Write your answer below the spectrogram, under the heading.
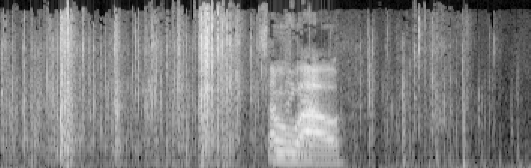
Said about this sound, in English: But you know what I really don't like about Kettle Brand chips? Let this be known. How you open these bags. Yeah, I know. They're quite irritating to open.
